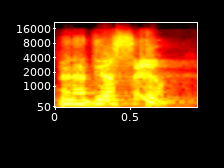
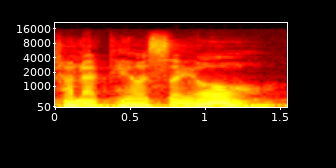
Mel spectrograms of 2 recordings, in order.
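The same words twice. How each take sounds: First: The ending is short and sounds harsh. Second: The ending is drawn out long and soft. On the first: It sounds frightening to the listener. The speaker calls it wrong. "이게 아니에요. 무서워요" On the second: It sounds gentle and friendly. The speaker calls it right. "뒤를 어떻게 해요? 길게 부드럽게"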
